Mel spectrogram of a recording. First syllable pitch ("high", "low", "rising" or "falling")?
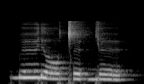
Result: high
